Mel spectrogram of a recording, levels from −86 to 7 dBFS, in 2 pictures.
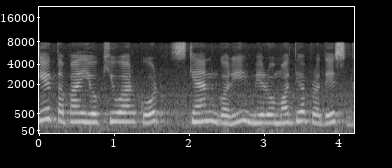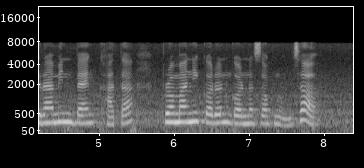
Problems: constant background noise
